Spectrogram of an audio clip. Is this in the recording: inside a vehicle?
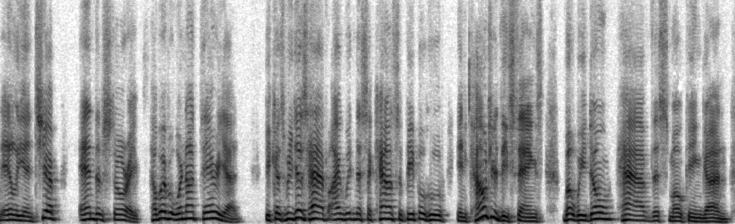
no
